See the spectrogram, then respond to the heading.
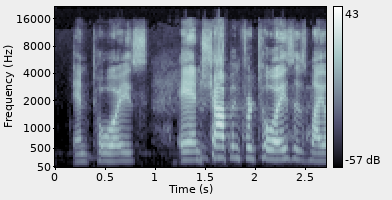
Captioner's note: audience chuckles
